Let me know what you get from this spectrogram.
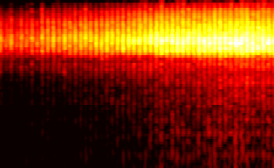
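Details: Rattlesnake tail rattle, a warning to intruders: a dry, high, hissing buzz made of rapid even pulses, about fourteen a second, swelling steadily louder over nearly three seconds with no other sounds.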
